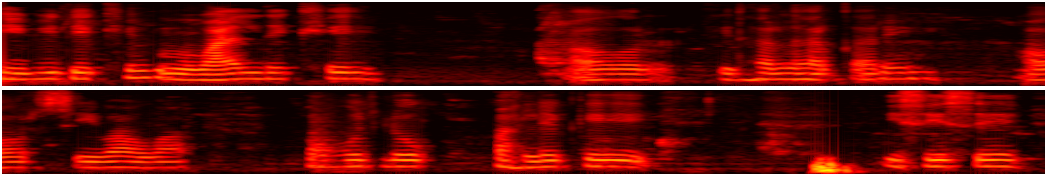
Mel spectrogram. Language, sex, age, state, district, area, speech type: Hindi, female, 30-45, Uttar Pradesh, Prayagraj, rural, spontaneous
